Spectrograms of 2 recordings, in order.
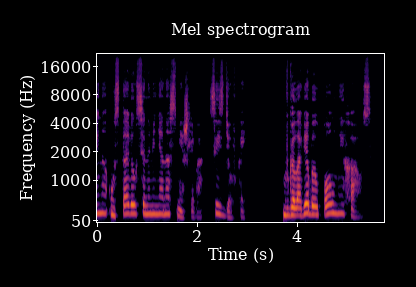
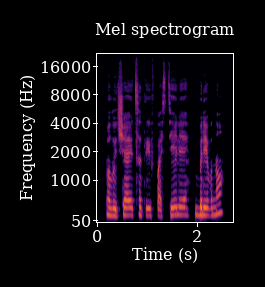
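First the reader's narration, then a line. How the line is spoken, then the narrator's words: Angry growl. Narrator (Russian): Зарычав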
